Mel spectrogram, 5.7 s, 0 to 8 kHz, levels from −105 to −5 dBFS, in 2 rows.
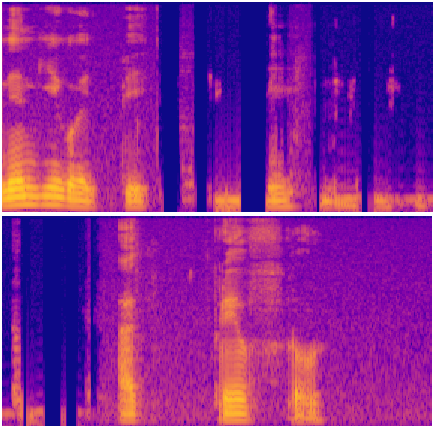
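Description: A faint second voice first appears from 1.02 to 1.30 s. This is the other side's voice leaking through, sitting roughly 25 dB under the main speech. The likely cause is that the talker's loudspeaker output reaches the microphone and the echo canceller leaves a residue. It returns briefly at 1.94 s, again from 2.64 to 3.01 s at about 20 dB down, and from 3.27 to 3.48 s, fainter at around 30 dB down. It differs from background chatter because it arrives in scraps.

Around these scraps, from 1.33 to 1.91 s and from 2.08 to 3.24 s, the main speech itself dips sharply by as much as about 40 dB, for roughly half a second and then a full second in total. This is speech suppressed in double talk: the canceller, likely unable to separate the talker from the echo while both sides speak, turns everything down. The second dip overlaps the leaking voice, and that distinguishes it from ordinary network dropouts. 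The call's microphone path carries nothing above 8 kHz.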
